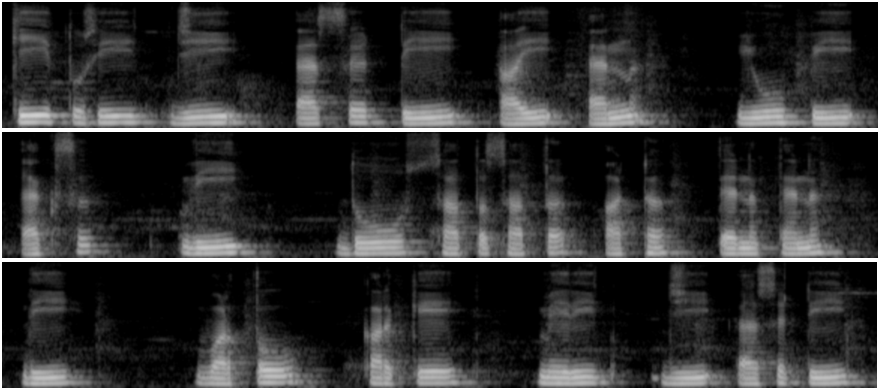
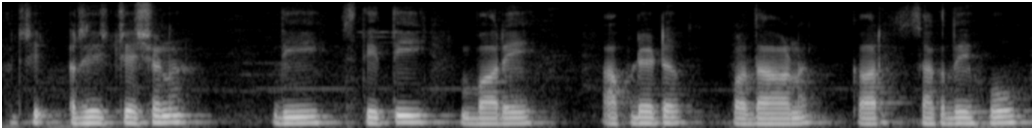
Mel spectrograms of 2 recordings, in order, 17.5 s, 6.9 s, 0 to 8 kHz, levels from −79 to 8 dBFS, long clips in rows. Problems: none marked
